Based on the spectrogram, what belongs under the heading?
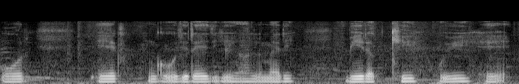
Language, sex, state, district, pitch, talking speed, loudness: Hindi, male, Uttar Pradesh, Saharanpur, 125 Hz, 105 wpm, -16 LUFS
